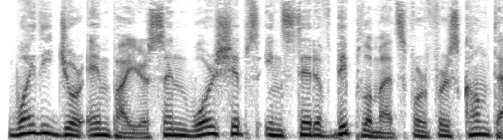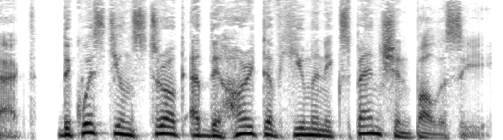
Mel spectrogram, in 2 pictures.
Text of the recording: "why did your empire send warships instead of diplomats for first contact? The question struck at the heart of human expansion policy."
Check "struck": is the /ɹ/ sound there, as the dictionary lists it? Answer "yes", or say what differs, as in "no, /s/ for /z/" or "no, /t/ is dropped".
yes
